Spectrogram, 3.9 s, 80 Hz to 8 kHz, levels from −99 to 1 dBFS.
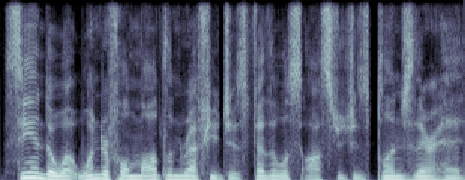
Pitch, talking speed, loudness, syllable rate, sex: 130 Hz, 170 wpm, -17 LUFS, 5.8 syllables/s, male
